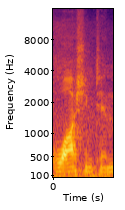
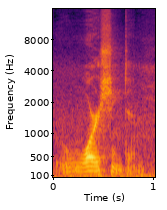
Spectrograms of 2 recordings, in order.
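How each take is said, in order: First: It is said without an R sound. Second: It is said with an R, like Warshington.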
